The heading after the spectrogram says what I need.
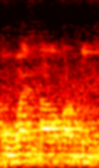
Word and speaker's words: Uwais Al-Qarni: Bacanya Uwais Al-Qarni, jangan salah harokat.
